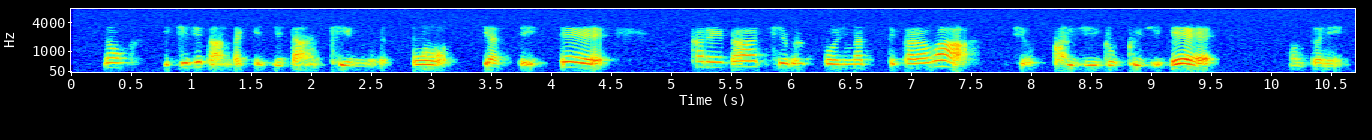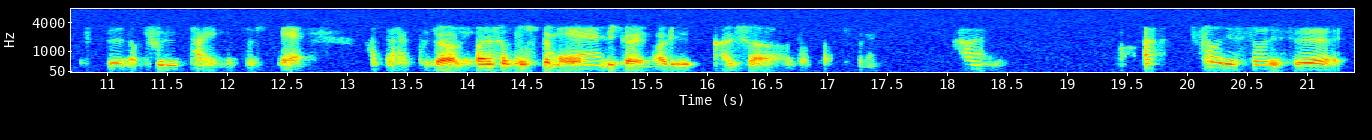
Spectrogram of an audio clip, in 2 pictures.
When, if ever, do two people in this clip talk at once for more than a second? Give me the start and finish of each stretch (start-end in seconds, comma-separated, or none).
13.7-15.2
